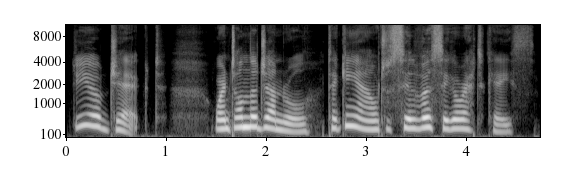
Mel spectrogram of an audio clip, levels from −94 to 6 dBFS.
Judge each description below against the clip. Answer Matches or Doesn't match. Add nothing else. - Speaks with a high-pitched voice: Matches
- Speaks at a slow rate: Doesn't match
